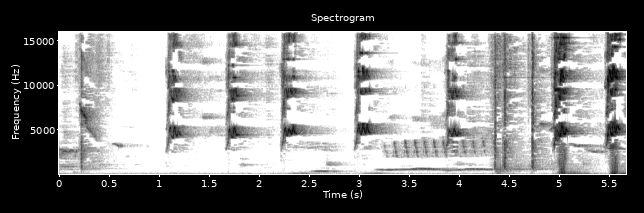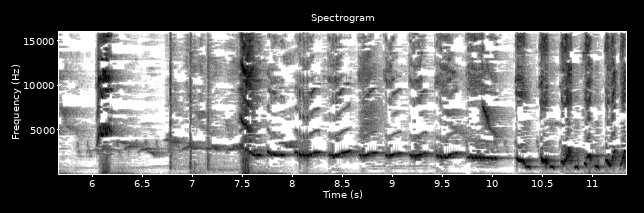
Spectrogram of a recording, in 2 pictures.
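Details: White-rumped shama song used to tutor goldfinches and their hybrids in rare notes: spaced high chirps, then a dense, varied run of whistles, trills and sweeping notes, ending with rapid descending phrases.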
